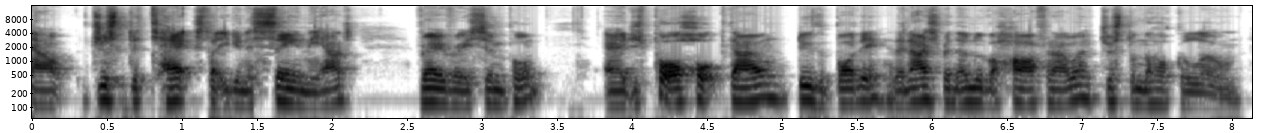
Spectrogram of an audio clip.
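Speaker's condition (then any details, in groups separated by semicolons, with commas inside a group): No condition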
